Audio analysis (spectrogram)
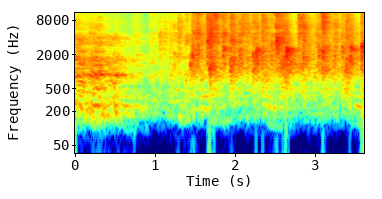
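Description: A church audience claps in thanks to a pastor, a dense, steady wash of applause that swells louder midway, with a few scattered voices and chuckles mixed in.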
